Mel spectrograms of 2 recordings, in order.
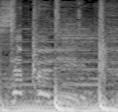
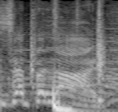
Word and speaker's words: Zeppelin: Tylko muszę skończyć latać, hashtag Zeppelin. Pewnie wymawia się to poprawny Zeppelin.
